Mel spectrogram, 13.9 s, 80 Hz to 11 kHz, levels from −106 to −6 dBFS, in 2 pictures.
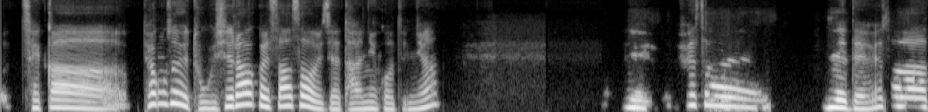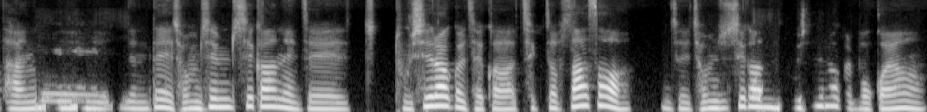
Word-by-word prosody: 제가 105 Hz, -, +1 dB
평소에 320 Hz, 0 st, +2 dB
도시락을 255 Hz, -, +2 dB
싸서 265 Hz, -3 st, +2 dB
이제 180 Hz, -1 st, -4 dB
다니거든요. 180 Hz, -, -4 dB, 1.4 s
네. 225 Hz, -2 st, +3 dB, 0.3 s
회사에 295 Hz, 0 st, +1 dB, 0.8 s
네네. 210 Hz, -4 st, +4 dB
회사 245 Hz, +4 st, -4 dB, 0.3 s
다니는데 200 Hz, +1 st, -2 dB
점심시간에 235 Hz, +4 st, +1 dB
이제 185 Hz, 0 st, -3 dB
저 -, -, -16 dB
도시락을 255 Hz, +4 st, +3 dB
제가 180 Hz, 0 st, -3 dB
직접 205 Hz, 0 st, -7 dB
싸서 260 Hz, -7 st, +3 dB, 0.2 s
이제 190 Hz, -2 st, -7 dB
점심시간에 205 Hz, +6 st, 0 dB, 0.2 s
도시락을 265 Hz, -2 st, -5 dB
먹어요. 190 Hz, +1 st, -1 dB
205 Hz, 265 characters per minute, -21 LUFS, 185-250 Hz, 1.4 s, 네네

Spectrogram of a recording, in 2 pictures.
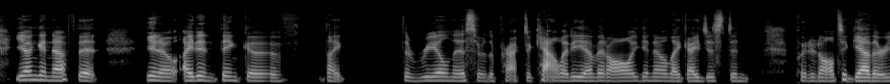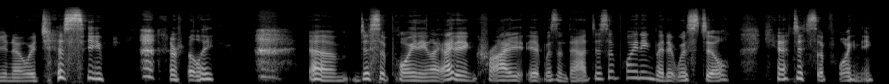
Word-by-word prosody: young 205 Hz, +1 st, +1 dB
enough 185 Hz, +2 st, +1 dB
that, 180 Hz, -1 st, 0 dB, 0.5 s
you 200 Hz, -1 st, +2 dB
know, 170 Hz, -2 st, -2 dB
I 180 Hz, -, +3 dB
didn't 190 Hz, -3 st, -1 dB
think 190 Hz, -2 st, -5 dB
of, 165 Hz, +2 st, -7 dB, 0.3 s
like, -, -, -6 dB, 0.6 s
the 180 Hz, -2 st, -7 dB
realness 175 Hz, 0 st, -2 dB
or 160 Hz, -, -11 dB
the 160 Hz, -, -11 dB
practicality 170 Hz, +2 st, -2 dB
of 170 Hz, +1 st, -4 dB
it 170 Hz, -, -3 dB
all, 165 Hz, +1 st, -2 dB
you 175 Hz, 0 st, -9 dB
know, 170 Hz, -1 st, -7 dB
like, 160 Hz, 0 st, -5 dB
I 155 Hz, -, 0 dB
just 165 Hz, +1 st, -3 dB
didn't 160 Hz, -2 st, -11 dB, 0.4 s
put 175 Hz, -2 st, -10 dB
it 165 Hz, -, -9 dB
all 160 Hz, -1 st, -2 dB
together, 165 Hz, -8 st, +1 dB
you 170 Hz, +1 st, -5 dB
know, 160 Hz, +1 st, -4 dB
it 170 Hz, -1 st, -3 dB
just 320 Hz, 0 st, +8 dB
seemed 265 Hz, -5 st, +8 dB, 0.8 s
really, 235 Hz, +5 st, -1 dB, 0.9 s
um, 175 Hz, -9 st, +1 dB
disappointing, 185 Hz, -8 st, +2 dB
like, 175 Hz, +2 st, -2 dB
I 220 Hz, -, +6 dB
didn't 205 Hz, -4 st, +3 dB
cry 190 Hz, 0 st, 0 dB
it 175 Hz, -, -3 dB
wasn't 190 Hz, -5 st, -5 dB
that -, -, -3 dB
disappointing, 295 Hz, +2 st, -3 dB
but, 185 Hz, -6 st, -3 dB
it 180 Hz, -, -4 dB
was 190 Hz, 0 st, +2 dB
still, 170 Hz, +6 st, +2 dB, 0.4 s
you 235 Hz, -, +4 dB
know, 235 Hz, -, -2 dB
disappointing, 215 Hz, -5 st, -2 dB
180 Hz, 170 wpm, -26 LUFS, 165-205 Hz, 0.9 s, just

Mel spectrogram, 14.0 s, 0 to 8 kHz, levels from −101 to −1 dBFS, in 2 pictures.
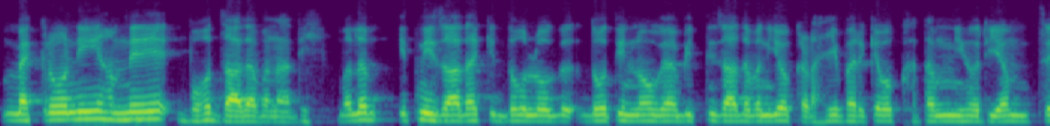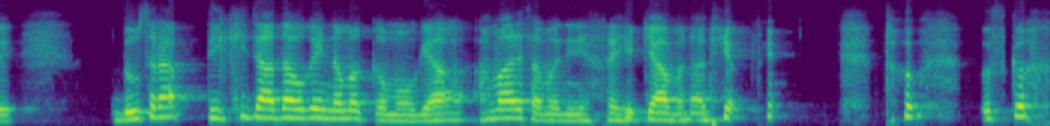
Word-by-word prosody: Macaroni 165 Hz, +4 st, +2 dB
हमने 170 Hz, -1 st, +1 dB, 0.3 s
बहुत 140 Hz, +2 st, -5 dB
ज़्यादा 125 Hz, 0 st, +3 dB
बना 125 Hz, -1 st, -7 dB
दी। 120 Hz, 0 st, -17 dB, 0.2 s
मतलब 160 Hz, +3 st, -2 dB
इतनी 160 Hz, +1 st, +1 dB
ज़्यादा 140 Hz, 0 st, 0 dB
कि 145 Hz, -, -8 dB
2 140 Hz, +2 st, -4 dB
लोग, 135 Hz, 0 st, -2 dB
2-3 140 Hz, +1 st, -3 dB
लोग 140 Hz, 0 st, -3 dB
अब 135 Hz, 0 st, -3 dB
इतनी 145 Hz, -, -7 dB
ज़्यादा 135 Hz, -1 st, -1 dB
बन 135 Hz, 0 st, -3 dB
गई 140 Hz, -, -1 dB
वो 145 Hz, -, +1 dB
कढ़ाई 120 Hz, +4 st, -6 dB
भर 135 Hz, -1 st, -5 dB
के 140 Hz, -, -7 dB
वो 135 Hz, -, -2 dB
खत्म 130 Hz, +1 st, -7 dB
नहीं 135 Hz, -1 st, -2 dB
हो 130 Hz, -, -4 dB
रही 130 Hz, 0 st, -4 dB
हमसे। 135 Hz, -, -4 dB, 0.7 s
दूसरा 190 Hz, +8 st, +4 dB, 0.2 s
तीखी 205 Hz, +4 st, -2 dB
ज़्यादा 215 Hz, -1 st, +8 dB
हो 205 Hz, -, +6 dB
गयी, 210 Hz, 0 st, +4 dB
नमक 190 Hz, -1 st, +2 dB
कम 150 Hz, -1 st, -1 dB
हो 140 Hz, -1 st, -2 dB
गया 150 Hz, +2 st, +3 dB, 0.2 s
हमारे 200 Hz, +3 st, +5 dB
समझ 150 Hz, -4 st, 0 dB
ही 145 Hz, -, -2 dB
नहीं 145 Hz, -, -3 dB
आ 145 Hz, -, -16 dB
रहा 155 Hz, +2 st, +1 dB
क्या 165 Hz, -3 st, +7 dB
बना 160 Hz, 0 st, 0 dB
दिया 215 Hz, +7 st, 0 dB
हमने। 215 Hz, +4 st, -9 dB, 0.7 s
तो 245 Hz, -1 st, -1 dB, 0.4 s
उसको, 190 Hz, +7 st, +2 dB
150 Hz, 215 wpm, -21 LUFS, 135-185 Hz, 0.7 s, ज़्यादा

